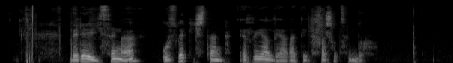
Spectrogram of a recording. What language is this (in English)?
Basque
